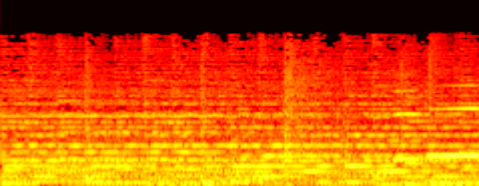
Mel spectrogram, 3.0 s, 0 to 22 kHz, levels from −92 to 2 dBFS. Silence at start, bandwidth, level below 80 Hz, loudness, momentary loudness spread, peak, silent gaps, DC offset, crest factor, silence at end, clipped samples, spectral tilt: 0 s; 10.5 kHz; -26 dBFS; -18 LUFS; 3 LU; -2 dBFS; none; 0.3%; 14 dB; 0 s; under 0.1%; -5.5 dB/octave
